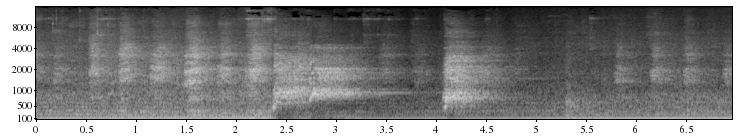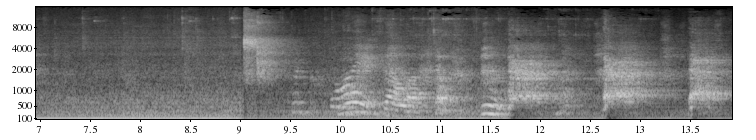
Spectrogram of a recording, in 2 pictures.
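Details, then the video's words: Dogs in a daycare playgroup at Tails-A-Wagging barking, nuisance, alert or demand barking; several sharp harmonic barks overlapping, a rising whining yelp near the middle, steady low hum and a voice in the background. "Barking at Tails-A-Wagging"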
